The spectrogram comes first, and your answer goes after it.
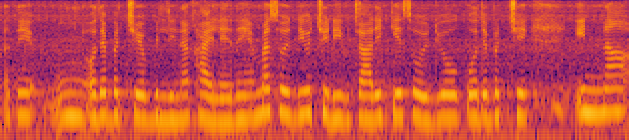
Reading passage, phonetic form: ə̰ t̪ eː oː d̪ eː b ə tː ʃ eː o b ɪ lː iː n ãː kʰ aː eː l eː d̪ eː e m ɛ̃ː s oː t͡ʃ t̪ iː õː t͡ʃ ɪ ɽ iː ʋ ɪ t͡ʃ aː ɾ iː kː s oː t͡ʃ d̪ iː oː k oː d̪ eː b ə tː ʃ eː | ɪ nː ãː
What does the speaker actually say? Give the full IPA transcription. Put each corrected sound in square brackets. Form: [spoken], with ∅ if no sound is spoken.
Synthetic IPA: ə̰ t̪ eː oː d̪ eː b ə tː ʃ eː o b ɪ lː iː n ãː kʰ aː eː l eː d̪ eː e m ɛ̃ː s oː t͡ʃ [d̪] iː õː t͡ʃ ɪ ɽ iː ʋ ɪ t͡ʃ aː ɾ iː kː s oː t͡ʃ d̪ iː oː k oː d̪ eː b ə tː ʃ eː | ɪ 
